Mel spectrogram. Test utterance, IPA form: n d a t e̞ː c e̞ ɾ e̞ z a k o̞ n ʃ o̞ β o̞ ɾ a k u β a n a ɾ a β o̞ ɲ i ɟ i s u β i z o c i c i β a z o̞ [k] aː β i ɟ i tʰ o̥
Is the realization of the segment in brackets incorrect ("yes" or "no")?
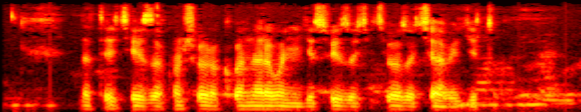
yes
